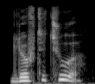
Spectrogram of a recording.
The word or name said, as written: luftetur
